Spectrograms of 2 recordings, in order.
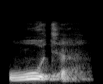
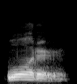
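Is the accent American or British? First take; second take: British; American. First: It is said in a British accent. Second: It is said in an American accent. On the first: "It is in British English" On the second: "But in American English"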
